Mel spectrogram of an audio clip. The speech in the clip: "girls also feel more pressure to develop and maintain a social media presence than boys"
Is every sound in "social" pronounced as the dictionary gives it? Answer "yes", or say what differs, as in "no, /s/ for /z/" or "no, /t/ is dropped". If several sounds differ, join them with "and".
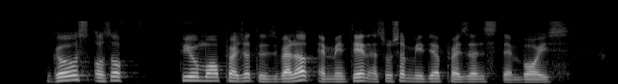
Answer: yes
